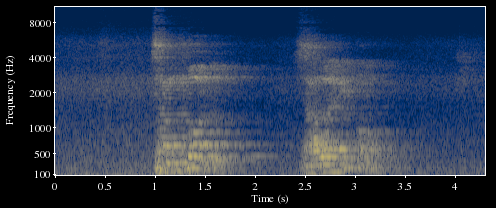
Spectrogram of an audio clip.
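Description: A woman sings through a loudspeaker in a large echoing hall.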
